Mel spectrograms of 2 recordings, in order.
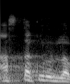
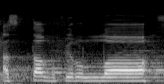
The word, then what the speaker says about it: আস্তাগফিরুল্লাহ: গতকালকেও একজন আমাকে জিজ্ঞেস করেছে, হুজুর আস্তাগফিরুল্লাহ তো বলে না, আস্তাকুরুল্লাহ বলে। আস্তাকুরুল্লাহ ঠিক নেই, ওই যে মুরব্বী কইতেছে আস্তাকুরুল্লাহ, এবার শব্দই শুদ্ধভাবে উচ্চারণ করতে পারে না, শব্দটাই হইল না। শব্দটা কি আমার সাথে বলেন? আস্তাগফিরুল্লাহ, আস্তাগফিরুল্লাহ, আস্তাগফিরুল্লাহ, আস্তাগফিরুল্লাহ।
